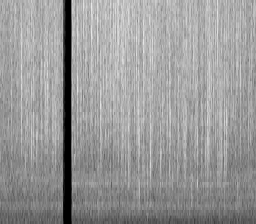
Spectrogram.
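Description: Water streams steadily from an off-grid solar camping shower, a dense close hiss that drops out for a split second near the start, then pours on unbroken.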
